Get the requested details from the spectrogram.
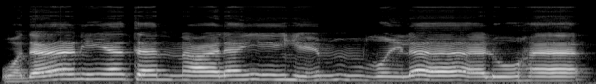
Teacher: دال کے بعد الف ہے، ایک الف کے مقدار کھینچ کر پڑھیں گے۔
